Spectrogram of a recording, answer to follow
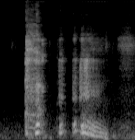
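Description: A woman clearing her throat: two short coughs about half a second apart, then a voiced sound falling in pitch.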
